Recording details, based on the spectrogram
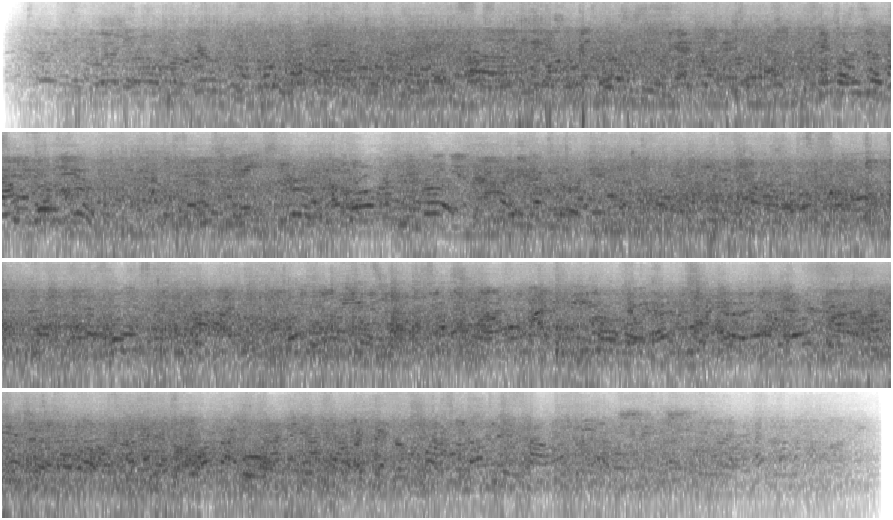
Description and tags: Simulação de um modelo de aparelho mais antigo, sem programação para distinguir sons “mais importantes”, faz com que a ampliação do ruído do comboio e das pessoas a conversar ao mesmo tempo.
rudo, comboio, conversa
